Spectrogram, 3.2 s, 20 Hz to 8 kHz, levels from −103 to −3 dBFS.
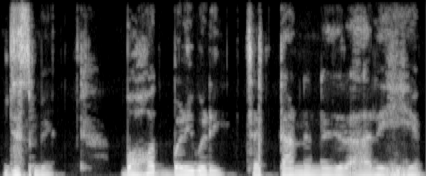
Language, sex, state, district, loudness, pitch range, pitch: Hindi, male, Jharkhand, Ranchi, -17 LUFS, 140-150 Hz, 145 Hz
